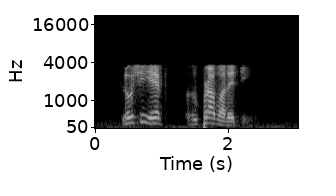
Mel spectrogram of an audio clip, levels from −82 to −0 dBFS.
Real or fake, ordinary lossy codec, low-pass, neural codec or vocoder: fake; MP3, 32 kbps; 3.6 kHz; codec, 16 kHz, 1.1 kbps, Voila-Tokenizer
